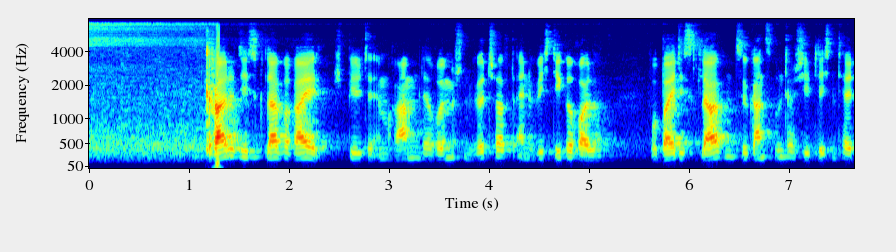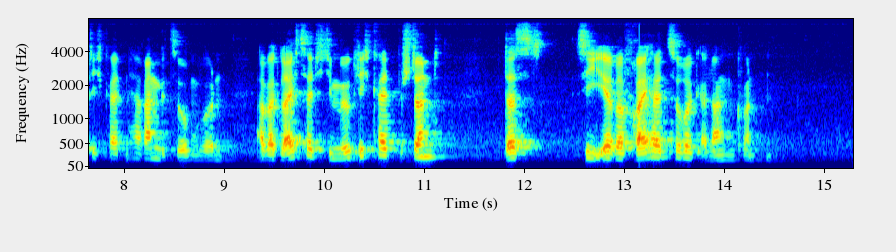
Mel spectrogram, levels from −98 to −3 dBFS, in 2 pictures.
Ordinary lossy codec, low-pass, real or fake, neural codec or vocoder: none; 7.2 kHz; real; none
